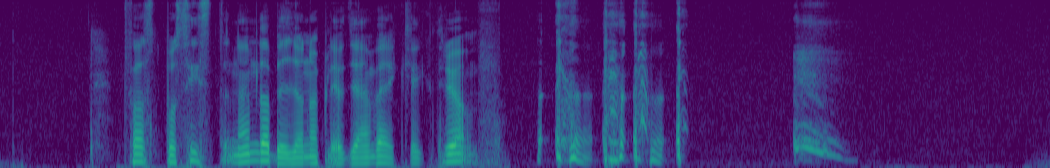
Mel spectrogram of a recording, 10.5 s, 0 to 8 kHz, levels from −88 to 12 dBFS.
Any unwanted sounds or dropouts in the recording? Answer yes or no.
yes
